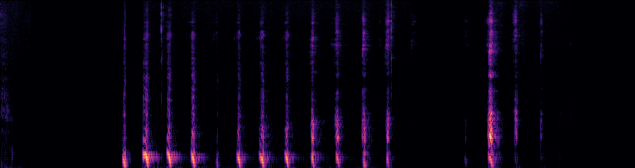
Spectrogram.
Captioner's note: Ketawa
